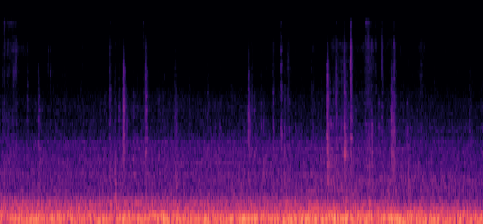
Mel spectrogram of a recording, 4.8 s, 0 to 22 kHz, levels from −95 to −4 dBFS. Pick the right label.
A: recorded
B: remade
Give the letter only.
A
